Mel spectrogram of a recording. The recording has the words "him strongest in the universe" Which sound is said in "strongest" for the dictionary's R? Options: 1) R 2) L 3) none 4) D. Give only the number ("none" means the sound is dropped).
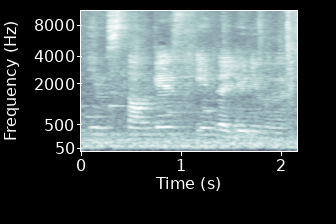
3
